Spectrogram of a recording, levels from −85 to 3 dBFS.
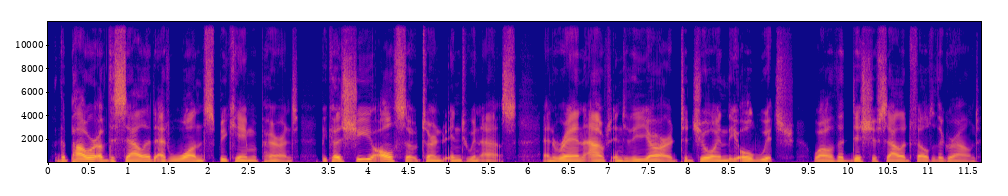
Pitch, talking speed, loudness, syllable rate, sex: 105 Hz, 185 wpm, -20 LUFS, 4.7 syllables/s, male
